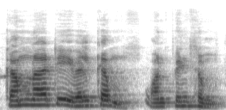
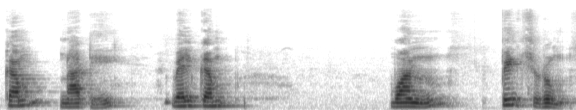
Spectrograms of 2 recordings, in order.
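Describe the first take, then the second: First: The phrase is said very fast, run together. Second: The phrase is said slowly, word by word.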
